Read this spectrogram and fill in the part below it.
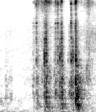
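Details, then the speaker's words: Toyota Aygo passenger door can't be opened from inside or outside: short plastic clunks as the handle is worked show the latch mechanism acting, but the door stays jammed shut. "Voilà, bon alors concernant la porte, ben, on ne sait plus l'ouvrir. Ni de l'intérieur ni de l'extérieur. Pourtant on entend bien que le mécanisme agit."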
